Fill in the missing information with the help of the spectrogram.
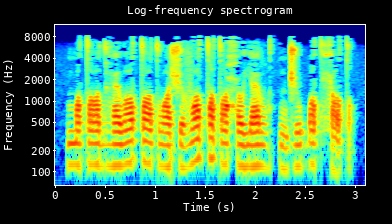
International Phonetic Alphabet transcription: m ɑ tˤ w ʊ dʱ æ w ʊ tˤ w ʊ tˤ β æ ʃ ə v ɜ tˤ e tˤ i ħ o j æ β o̤ tˤ n d͡ʒ u ɓ i tˤ xʲ ɛ tˤ

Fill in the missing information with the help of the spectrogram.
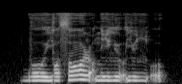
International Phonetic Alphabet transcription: b oː j ɔ θ ɔː ɭ ɔ̰ n iː lʲ w o̰ j y ʎ o̰

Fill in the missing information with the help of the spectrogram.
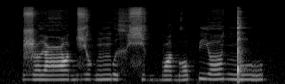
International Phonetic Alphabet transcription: ʐ ʌ ɪ̯ ʕ ɑ ɡ ʑ ɔ ɡ ŋʷ ɪ x ɕ ə ɡ b ɑ ɡ ɔ p j ʌ ŋ͡ǃ u

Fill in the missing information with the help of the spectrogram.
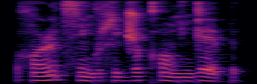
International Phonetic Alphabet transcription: x ɔ̃ ɭ ɛ̃ t͡s s ẽ ɡ o ɬ e d͡ʒ ɔ kʰ ɔ̃ ɡ ĩ ɡ ɛ p

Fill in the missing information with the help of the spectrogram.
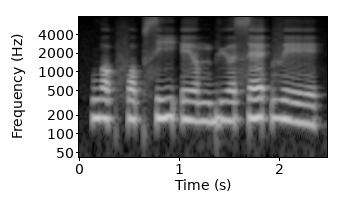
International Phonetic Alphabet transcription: w ɔ ʔ f ɔ p s i ʔ e ə̯ m b y ə̯ s ɛ ʔ v e

